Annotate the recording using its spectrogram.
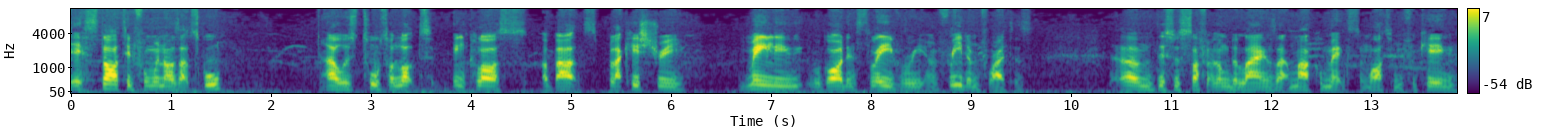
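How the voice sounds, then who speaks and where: Speaking with a London accent at a moderate pace, the voice keeps a fairly even intonation and takes long, frequent pauses. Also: man, fairly high pitch for a man. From England (London). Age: 30s. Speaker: convert to Islam, engineer. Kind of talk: testimony.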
